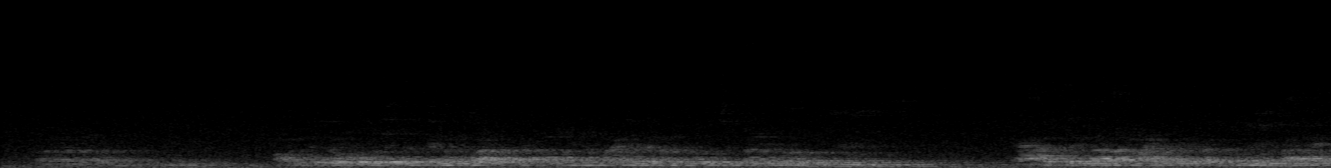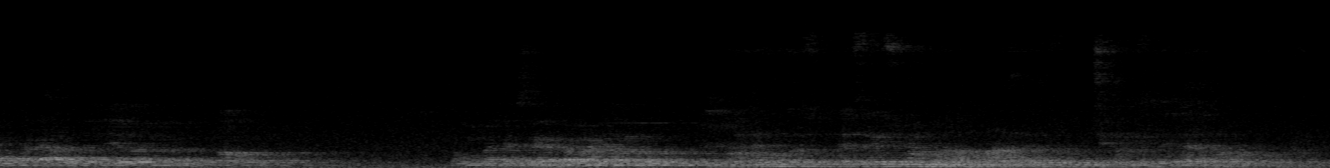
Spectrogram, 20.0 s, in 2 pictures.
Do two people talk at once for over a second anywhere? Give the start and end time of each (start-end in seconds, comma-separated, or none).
none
